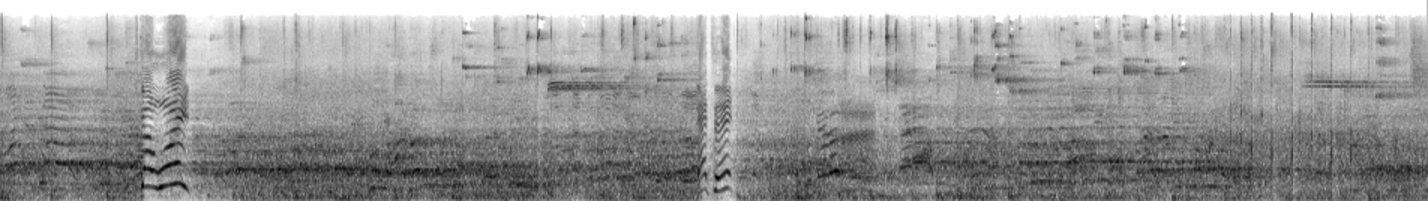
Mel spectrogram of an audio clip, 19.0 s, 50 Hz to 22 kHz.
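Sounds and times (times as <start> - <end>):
voices echoing in hall: 0.0 - 19.0
sneakers squeaking: 2.8 - 16.2, 17.3 - 19.0.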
